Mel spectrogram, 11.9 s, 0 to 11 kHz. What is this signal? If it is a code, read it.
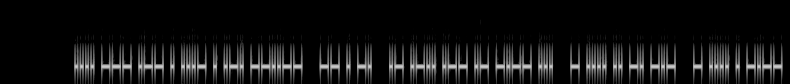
Morse code, heard as a keyed tone, about 30 wpm, 700 Hz. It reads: HOWEVER, MEN ALWAYS THINK THEY
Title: Sentences from Top 600 Words 30wpm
